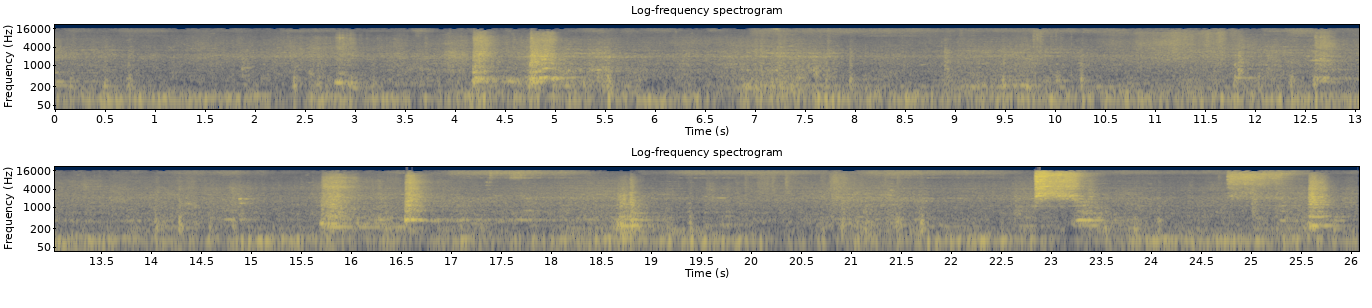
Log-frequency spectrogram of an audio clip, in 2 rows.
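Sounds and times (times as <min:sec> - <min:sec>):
wheels clattering over rails: 0:00.0 - 0:08.2
freight train rumbling past: 0:00.0 - 0:26.0.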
